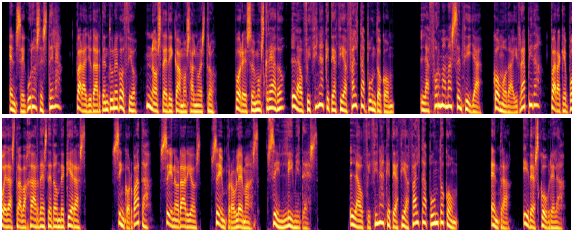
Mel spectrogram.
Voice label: spanish castilian promos

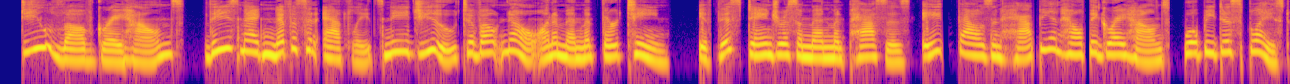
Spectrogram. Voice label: english american political ads; Inglés (Estados Unidos)

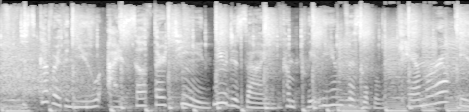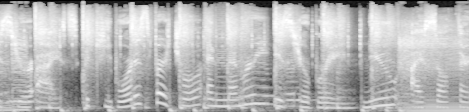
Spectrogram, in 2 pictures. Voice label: english american others

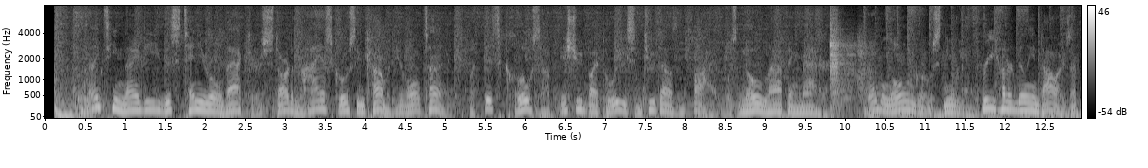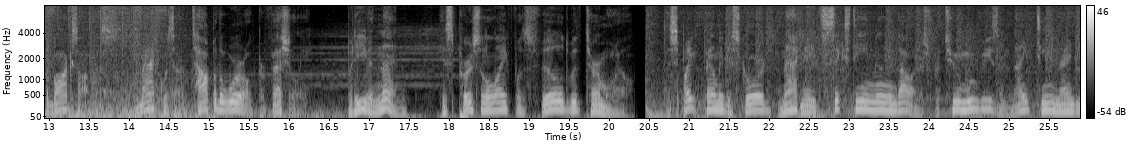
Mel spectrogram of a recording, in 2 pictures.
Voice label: english international narration

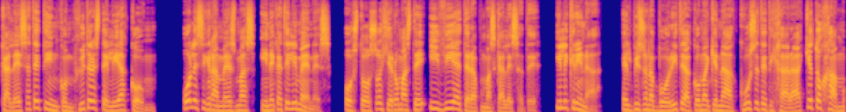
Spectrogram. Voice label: Greek ivr

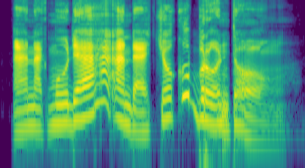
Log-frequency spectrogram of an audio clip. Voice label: indonesian animation

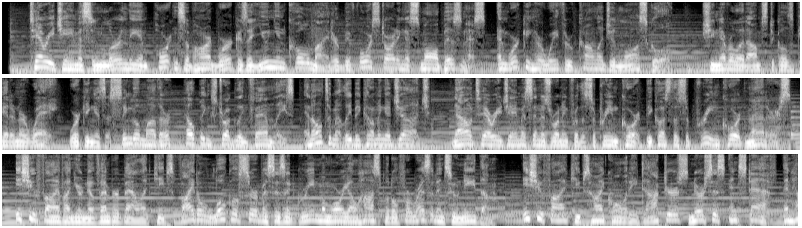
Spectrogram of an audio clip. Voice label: english american political ads

